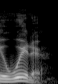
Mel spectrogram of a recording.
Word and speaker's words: waiter: Alors moi, je prononce le waiter. Waiter, ça veut dire accent tombé sous le premier syllabe là. Waiter, W-A-I-T-E-R.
